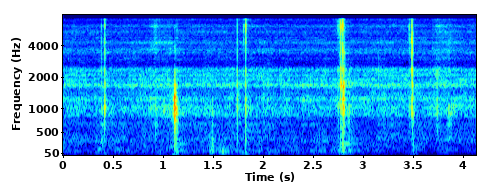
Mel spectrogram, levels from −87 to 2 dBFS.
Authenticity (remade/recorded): remade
